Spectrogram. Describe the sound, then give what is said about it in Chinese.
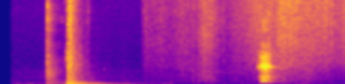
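A door is pushed shut with a low double thump, followed about a second and a half later by a short latch click. Faint overall, with quiet between the sounds. “还不快让我进屋，把门关上。”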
